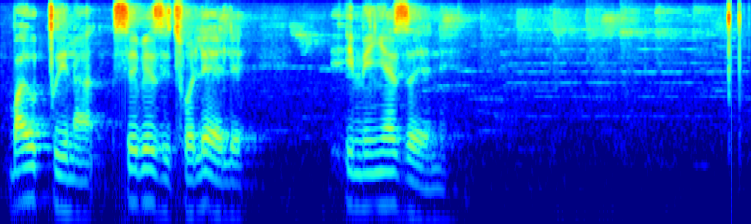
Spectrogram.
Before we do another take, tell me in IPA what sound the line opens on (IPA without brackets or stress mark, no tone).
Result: ɓ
